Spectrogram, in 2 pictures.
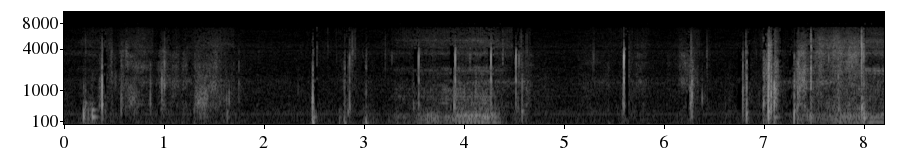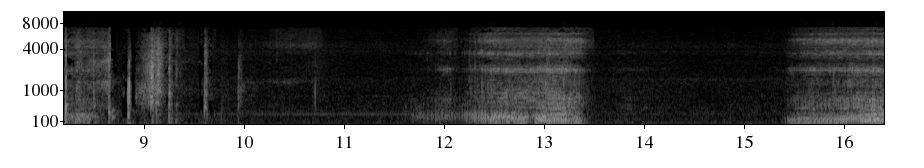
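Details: Long, harsh, rattling snoring breaths from a sleeping man, preceded by clicks and sniffs.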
